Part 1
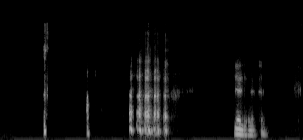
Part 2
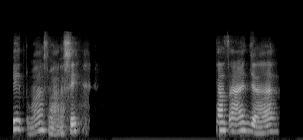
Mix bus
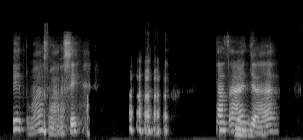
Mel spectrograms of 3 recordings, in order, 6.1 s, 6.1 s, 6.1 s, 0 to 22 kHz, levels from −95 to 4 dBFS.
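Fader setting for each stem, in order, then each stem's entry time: +2.5, +2.0 decibels; 0.00, 0.00 seconds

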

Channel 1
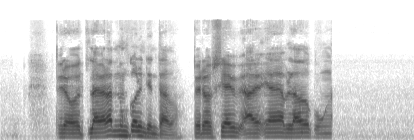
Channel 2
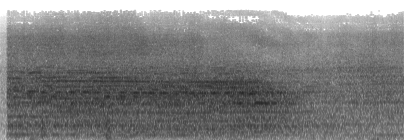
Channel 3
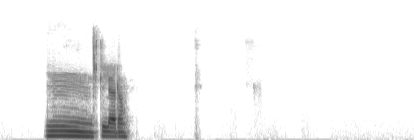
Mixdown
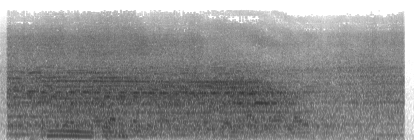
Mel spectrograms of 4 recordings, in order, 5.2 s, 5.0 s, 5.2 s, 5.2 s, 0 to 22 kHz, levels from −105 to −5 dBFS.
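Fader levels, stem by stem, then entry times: −8.0, −5.5, −1.5 decibels; 0.00, 0.00, 0.00 seconds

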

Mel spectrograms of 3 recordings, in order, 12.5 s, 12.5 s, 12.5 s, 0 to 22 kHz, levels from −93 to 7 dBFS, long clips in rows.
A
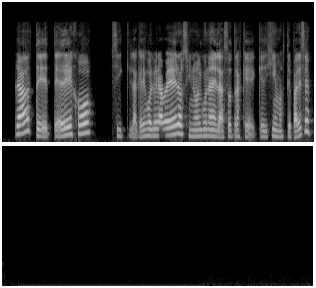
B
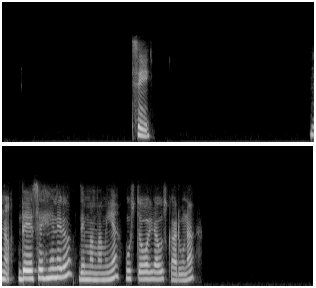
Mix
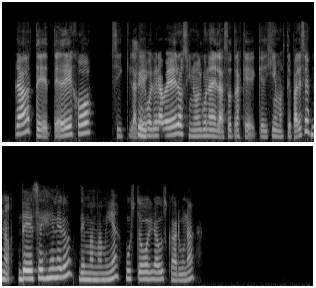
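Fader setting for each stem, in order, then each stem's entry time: −4.5, −9.5 decibels; 0.00, 0.00 seconds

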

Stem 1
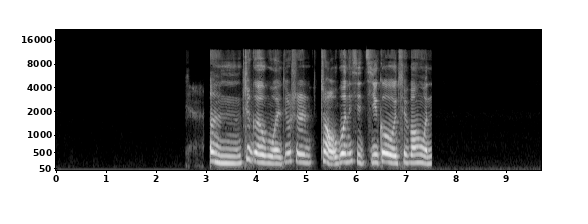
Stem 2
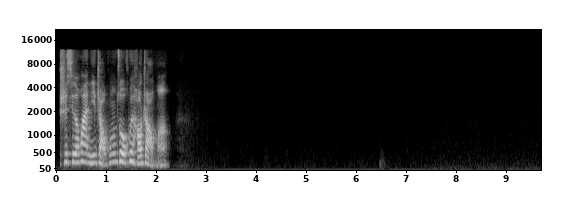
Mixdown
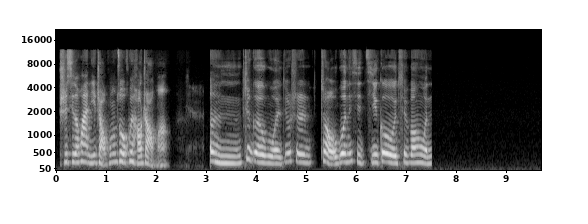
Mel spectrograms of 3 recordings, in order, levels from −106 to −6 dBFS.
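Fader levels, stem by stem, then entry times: −3.0, +2.5 decibels; 0.00, 0.00 seconds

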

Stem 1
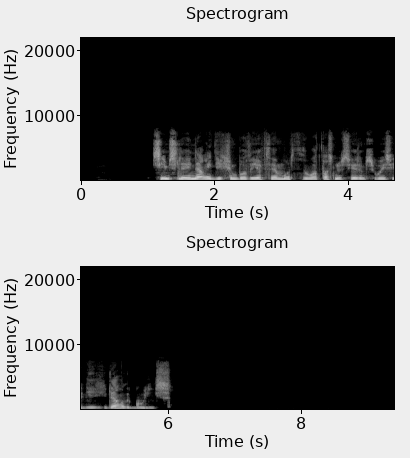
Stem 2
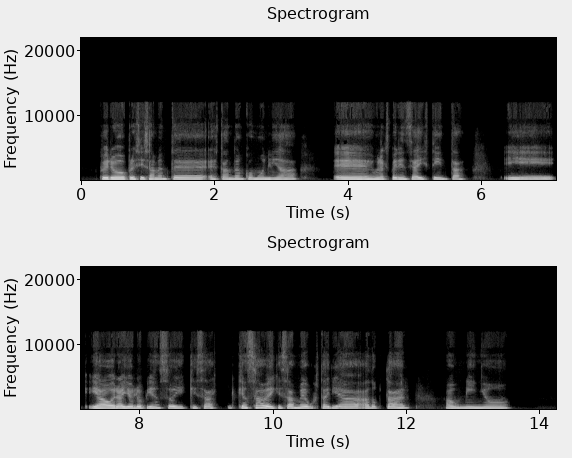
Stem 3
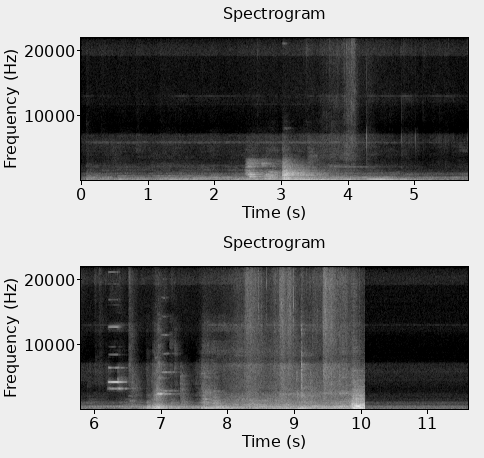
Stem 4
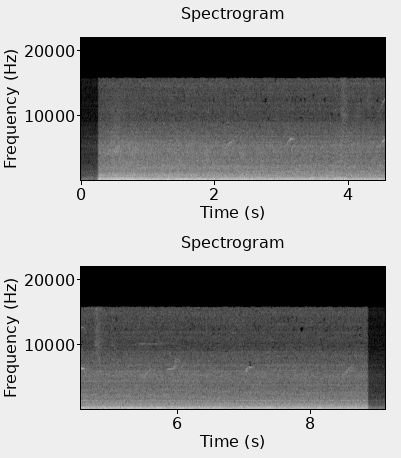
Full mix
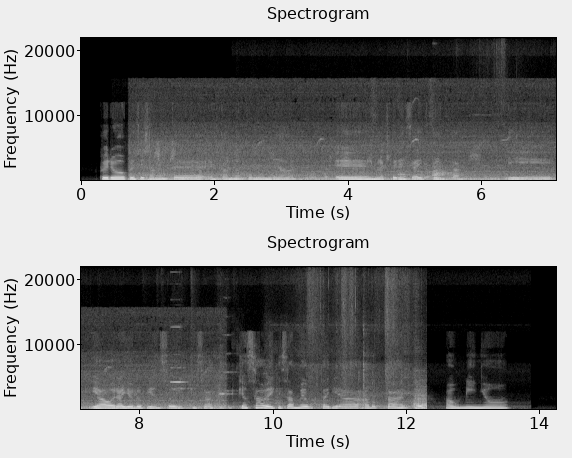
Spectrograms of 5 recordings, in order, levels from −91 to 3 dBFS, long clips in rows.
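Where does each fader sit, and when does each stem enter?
−7.0, +2.5, −7.5, −6.5 decibels; 0.00, 0.00, 2.25, 0.45 seconds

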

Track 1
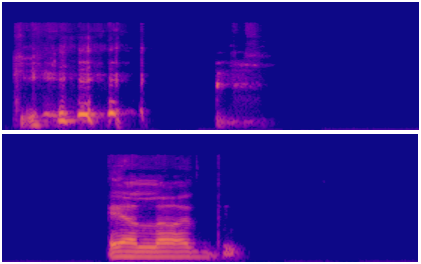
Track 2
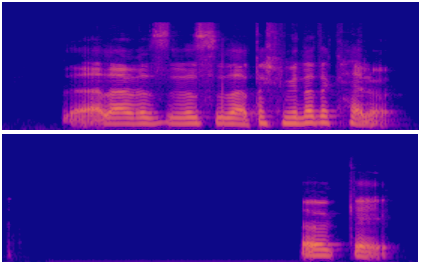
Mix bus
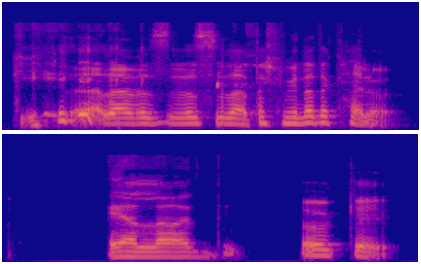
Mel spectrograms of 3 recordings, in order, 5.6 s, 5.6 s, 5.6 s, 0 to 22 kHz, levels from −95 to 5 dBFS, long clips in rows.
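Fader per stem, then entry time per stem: −2.5, −1.5 decibels; 0.00, 0.00 seconds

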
